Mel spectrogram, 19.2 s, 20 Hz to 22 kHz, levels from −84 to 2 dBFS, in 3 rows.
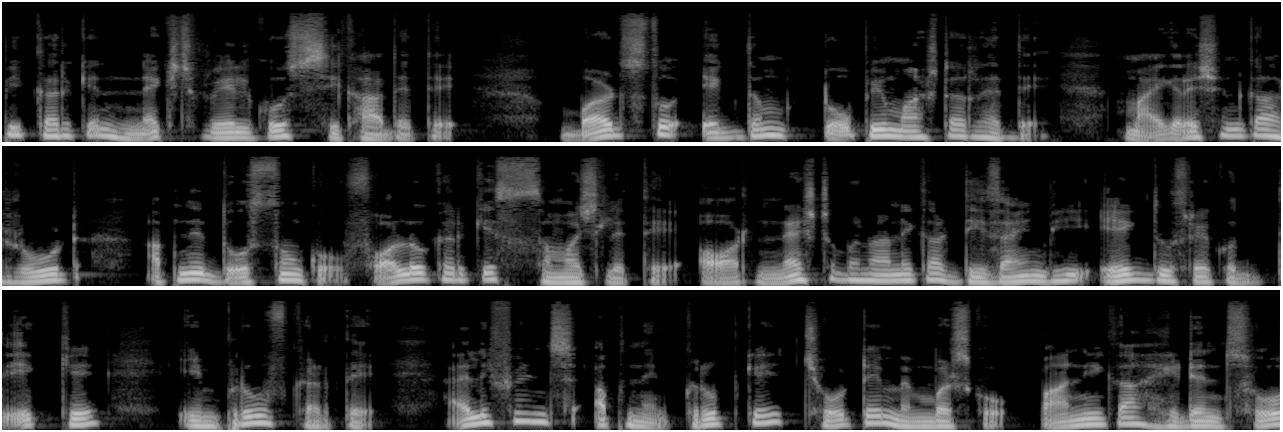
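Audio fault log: No technical faults were found in the signal, which holds steady across the whole speech recording.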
